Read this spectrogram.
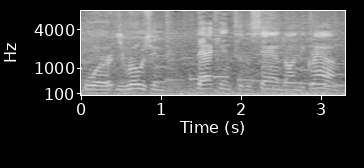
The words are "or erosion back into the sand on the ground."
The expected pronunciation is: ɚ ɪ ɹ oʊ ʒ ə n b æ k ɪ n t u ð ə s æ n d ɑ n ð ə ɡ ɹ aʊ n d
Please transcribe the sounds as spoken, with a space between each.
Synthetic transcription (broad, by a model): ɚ ɪ ɹ oʊ ʒ ə n b æ k ɪ n t u ð ə s æ n d n ð ə ɡ ɹ aʊ n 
